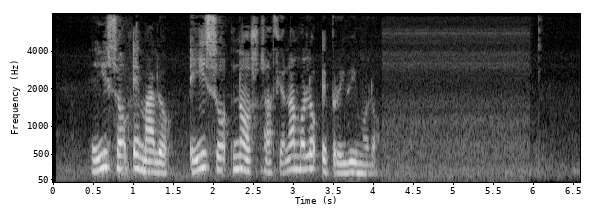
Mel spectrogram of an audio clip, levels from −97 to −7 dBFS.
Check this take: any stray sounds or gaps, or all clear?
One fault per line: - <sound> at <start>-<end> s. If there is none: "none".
none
